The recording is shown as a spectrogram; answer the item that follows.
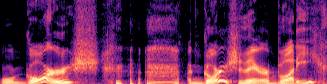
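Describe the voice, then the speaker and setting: A man's drawling put-on character voice, fairly high in pitch. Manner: goofy.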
